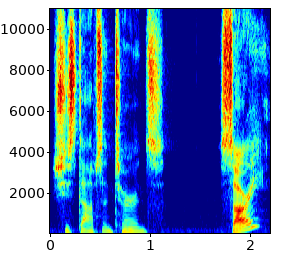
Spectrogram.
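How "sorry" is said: high, loud surprised question; a sudden high turn-back; surprised mare. Acted. Twilight turns back.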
